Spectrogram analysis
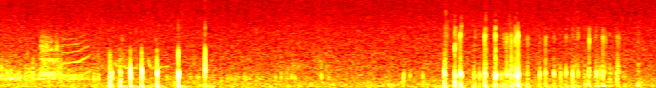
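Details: Gurgling squelches and bursts of popping, bubbling belly noises in two clusters; ordinary stomach growling from gas and fluid moving through the gut, recorded as ASMR belly noises.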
